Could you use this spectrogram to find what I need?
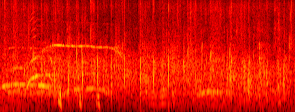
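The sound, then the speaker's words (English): An audience at a Scarathon movie marathon bursts into steady applause for Derek M. Cook, dense clapping with a few whoops and cheers rising over it at the start, the clapping holding loud and even for several seconds. “Please give a gigantic scarathon round of applause for Mr. Derek M. Cook.”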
